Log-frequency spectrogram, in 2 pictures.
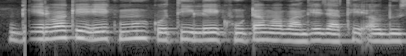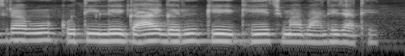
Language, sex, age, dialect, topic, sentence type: Chhattisgarhi, female, 18-24, Western/Budati/Khatahi, agriculture, statement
